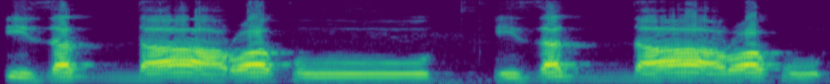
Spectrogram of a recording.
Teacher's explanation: تشدید آ رہی ہے تو ذال کو ہم نے دال کے ساتھ ملانا ہے، ٹھیک ہے نا، اور دال کو آگے الف کے ساتھ ملانا ہے.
